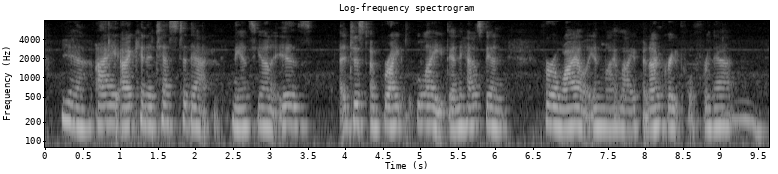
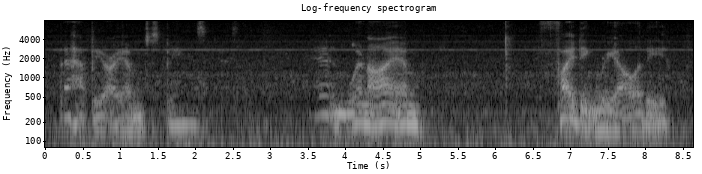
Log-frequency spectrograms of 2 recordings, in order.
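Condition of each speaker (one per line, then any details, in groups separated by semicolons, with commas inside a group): No condition
Multiple sclerosis; onset with leg weakness, seven years before diagnosis; nursing home resident 13.5 years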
